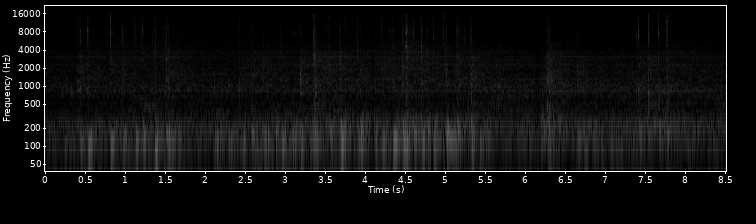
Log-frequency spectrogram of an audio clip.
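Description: Faint typing on a computer keyboard: irregular runs of quick key clicks.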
